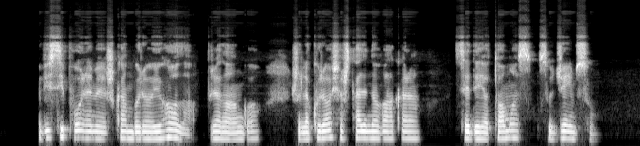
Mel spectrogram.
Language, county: Lithuanian, Vilnius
